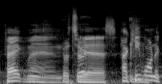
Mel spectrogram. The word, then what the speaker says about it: Packman: team oh yeah people sounds like we call pac-man yeah it's pac-man just so i pronounce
